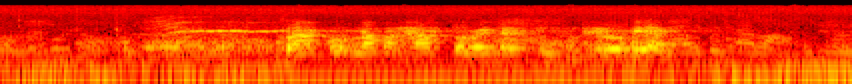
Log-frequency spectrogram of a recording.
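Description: A person's voice in phrases, its pitch wavering.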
